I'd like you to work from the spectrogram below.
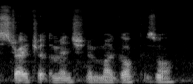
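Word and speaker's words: Mog'ok: Mogok? With a hard G. – M O G apostrophe O K. Mogok, right.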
